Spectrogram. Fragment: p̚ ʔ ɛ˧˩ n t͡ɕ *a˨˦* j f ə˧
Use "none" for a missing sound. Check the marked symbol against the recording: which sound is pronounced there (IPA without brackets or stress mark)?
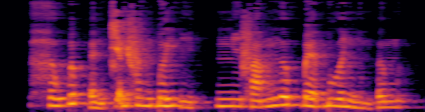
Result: a̰˧˥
